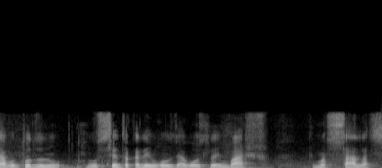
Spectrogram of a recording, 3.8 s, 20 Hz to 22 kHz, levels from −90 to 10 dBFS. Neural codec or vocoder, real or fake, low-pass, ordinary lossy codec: none; real; 7.2 kHz; AAC, 48 kbps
